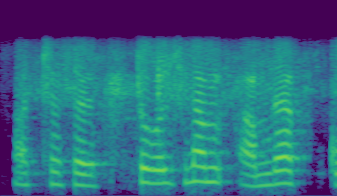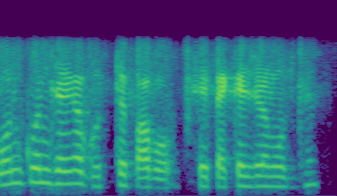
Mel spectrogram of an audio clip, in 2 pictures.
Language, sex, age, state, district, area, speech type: Bengali, male, 30-45, West Bengal, Purulia, urban, conversation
